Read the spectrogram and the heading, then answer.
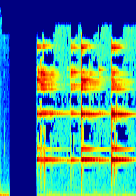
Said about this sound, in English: Suddenly, the little bells on the shop's door tinkled. She could recognize the voice of a client coming in.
